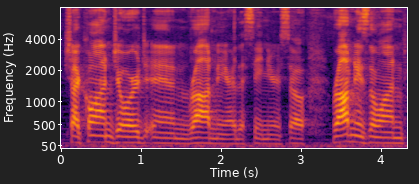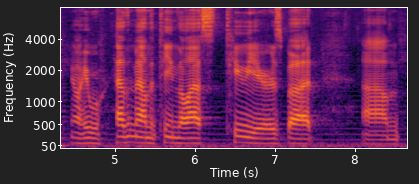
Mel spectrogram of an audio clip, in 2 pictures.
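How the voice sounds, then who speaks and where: A man's voice: fairly low pitch, fairly even intonation, unhurried, clean tone. A man who coaches college runners, talking casually in an interview. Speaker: college cross country coach.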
